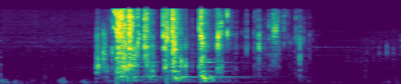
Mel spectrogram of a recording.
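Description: A shoe crackles and crunches under a car tyre.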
